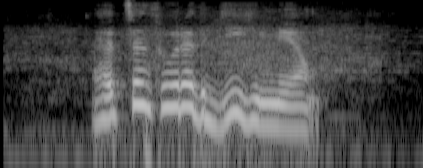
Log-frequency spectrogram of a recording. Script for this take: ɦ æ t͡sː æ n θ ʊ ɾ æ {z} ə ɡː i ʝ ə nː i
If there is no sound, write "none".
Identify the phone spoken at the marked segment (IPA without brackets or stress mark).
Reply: ð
